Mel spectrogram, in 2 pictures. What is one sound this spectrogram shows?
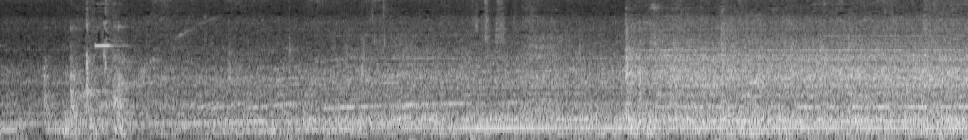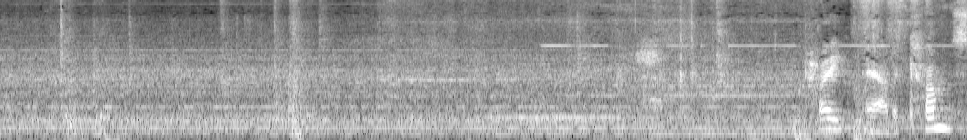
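A copy machine hums and whirs steadily as it prints.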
